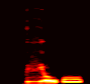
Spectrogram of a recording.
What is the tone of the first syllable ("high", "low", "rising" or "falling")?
low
